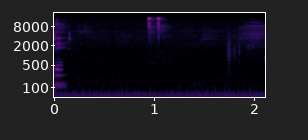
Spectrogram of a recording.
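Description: Quiet room tone with a steady low hum and one short, faint click about halfway through.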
